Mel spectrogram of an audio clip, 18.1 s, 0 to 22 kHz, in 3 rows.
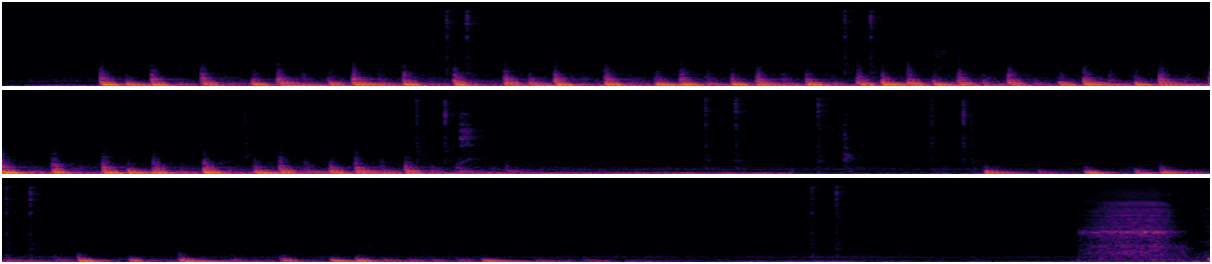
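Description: Synthesizer bass arpeggio from Retrologue 2 pulsing rapidly and evenly in the low register. It uses a dark, filtered preset with a lowered cutoff. The pulses thin out and fade after about ten seconds, over a held low tone.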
